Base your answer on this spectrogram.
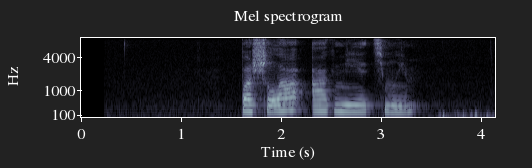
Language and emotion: Russian, neutral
